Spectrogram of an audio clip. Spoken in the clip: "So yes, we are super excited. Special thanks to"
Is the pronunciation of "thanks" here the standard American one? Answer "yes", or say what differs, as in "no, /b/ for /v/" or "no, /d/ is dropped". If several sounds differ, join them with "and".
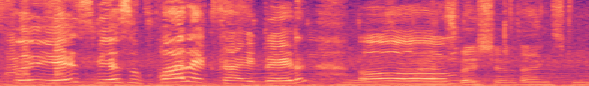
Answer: no, /t/ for /θ/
